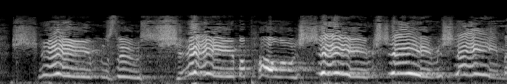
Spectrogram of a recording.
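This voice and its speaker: A put-on character voice at an extremely high pitch, delivered at a very slow pace. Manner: yelling, scolding.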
